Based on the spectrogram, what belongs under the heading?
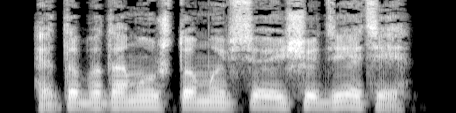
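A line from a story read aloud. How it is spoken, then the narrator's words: Snorting. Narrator (Russian): хмыкнул я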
